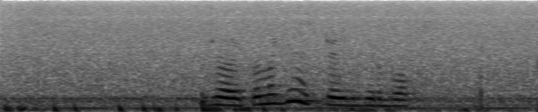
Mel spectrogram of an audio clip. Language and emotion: Russian, neutral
